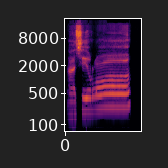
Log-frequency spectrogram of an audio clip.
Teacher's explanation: Ro dibaca tebal dan mad asli alif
